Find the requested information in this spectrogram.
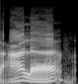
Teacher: la kita panjangkan sepanjang 2 harakat karena dia mad tabi'i, ada fathah bertemu alif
